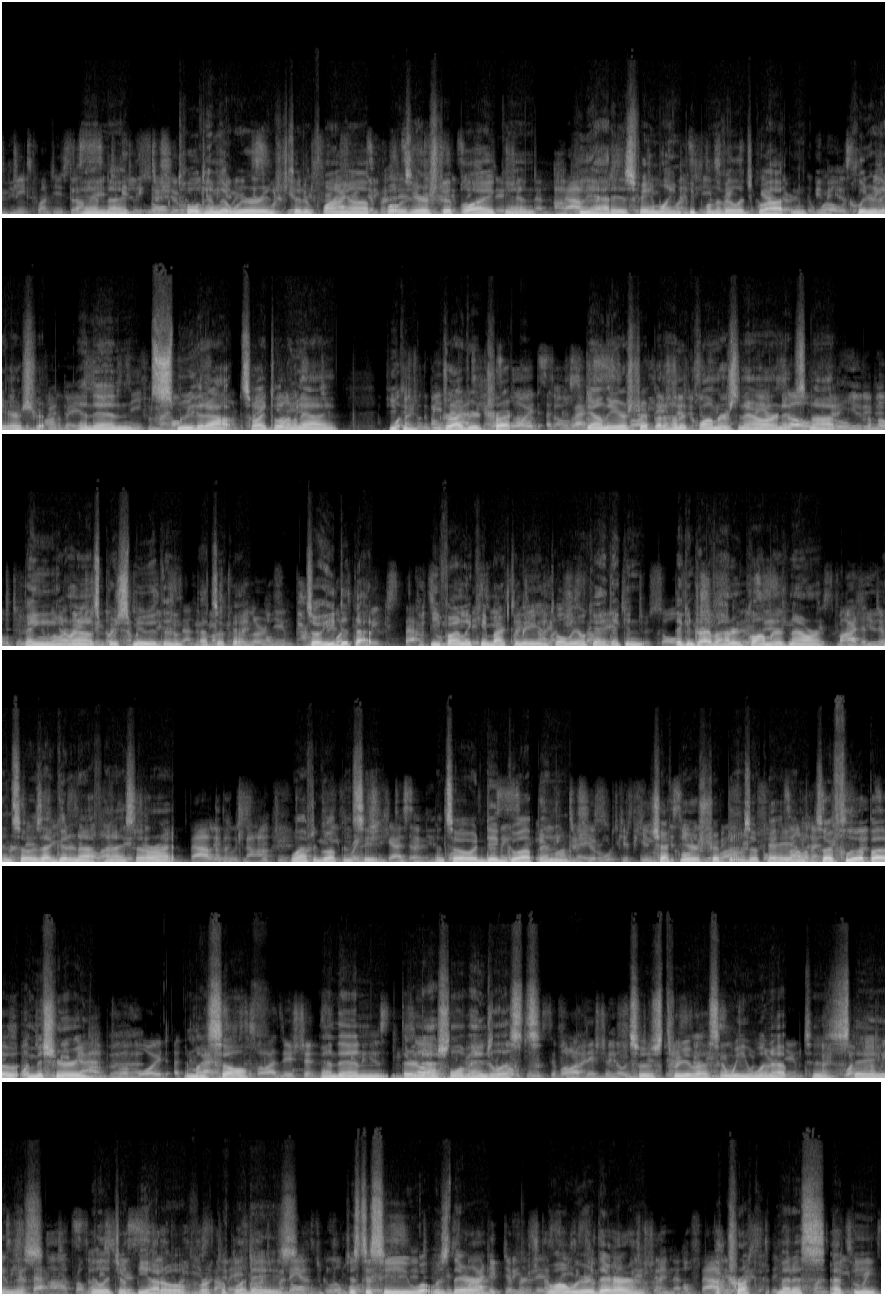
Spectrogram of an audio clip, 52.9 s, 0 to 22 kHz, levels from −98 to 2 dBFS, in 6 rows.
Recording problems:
background chatter; noticeable; throughout; 2 voices, 10 dB below the speech

